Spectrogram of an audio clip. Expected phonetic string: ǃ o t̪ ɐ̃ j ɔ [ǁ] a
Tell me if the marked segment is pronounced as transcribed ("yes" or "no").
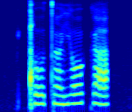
no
